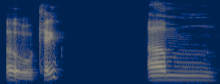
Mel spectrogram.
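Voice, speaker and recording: A man's voice: on the high side, very slow, no room sound, phone-quality sound. A man running a tabletop game as game master, narrating in hesitant but precise phrasing.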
